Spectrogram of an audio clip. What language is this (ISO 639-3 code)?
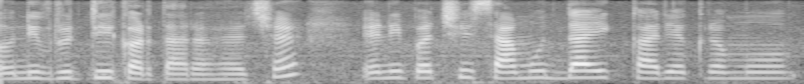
guj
